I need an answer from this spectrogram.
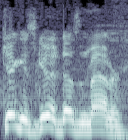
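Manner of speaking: usual speaking voice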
